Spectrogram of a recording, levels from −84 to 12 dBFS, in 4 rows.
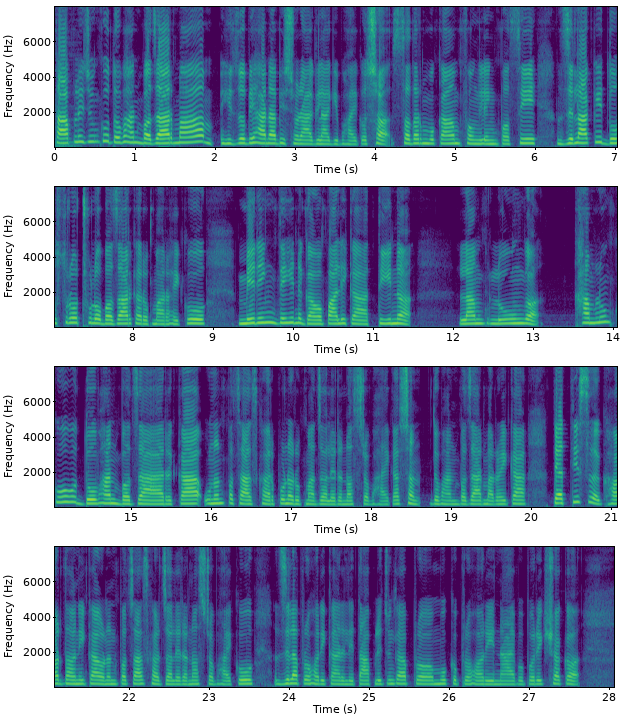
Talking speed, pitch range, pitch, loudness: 115 wpm, 205-240 Hz, 220 Hz, -13 LUFS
